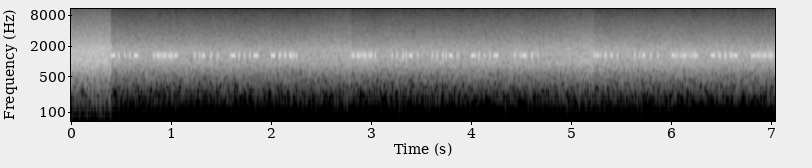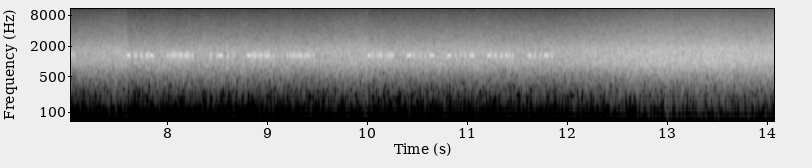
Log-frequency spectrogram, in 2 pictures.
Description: Hellschreiber (Feld-Hell, 122.5 baud), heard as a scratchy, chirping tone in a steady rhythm, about 1320 Hz, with radio static and a narrow filter. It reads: H9YHR 6JJHT 7YQA5 A2TEZ QWNR4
